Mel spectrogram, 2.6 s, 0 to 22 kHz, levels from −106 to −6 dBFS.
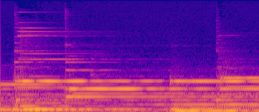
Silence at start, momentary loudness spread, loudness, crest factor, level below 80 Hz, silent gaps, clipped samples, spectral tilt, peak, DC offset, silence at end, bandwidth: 0 s; 6 LU; -33 LUFS; 12 dB; -38 dBFS; none; under 0.1%; -8 dB/octave; -20 dBFS; under 0.1%; 0 s; 8.2 kHz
